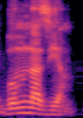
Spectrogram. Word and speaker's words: Gymnasium: উচ্চারণটা হলো গিমনাজিয়াম। Gymnasium. গিমনাজিয়াম। Physik. Exact Deutsch উচ্চারণ হবে গুমনাজিয়াম। Gymnasium.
